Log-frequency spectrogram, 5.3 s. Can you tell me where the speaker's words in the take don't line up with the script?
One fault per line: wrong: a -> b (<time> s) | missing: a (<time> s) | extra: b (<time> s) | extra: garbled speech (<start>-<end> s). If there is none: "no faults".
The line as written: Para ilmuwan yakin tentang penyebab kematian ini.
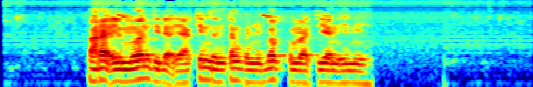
extra: tidak (1.5 s)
